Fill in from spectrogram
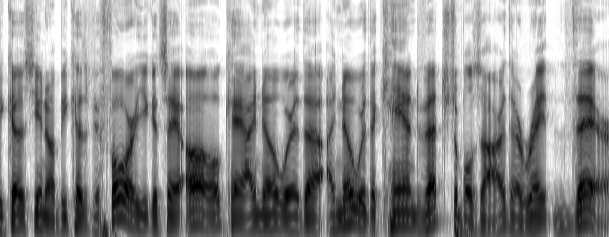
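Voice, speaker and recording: At a fairly quick pace with hardly any pauses, a man talks at a fairly low pitch with ordinary pitch variation. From Detroit area, Michigan. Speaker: comedian. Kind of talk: casual chat. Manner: halting.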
